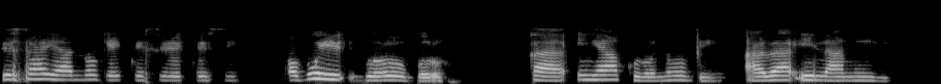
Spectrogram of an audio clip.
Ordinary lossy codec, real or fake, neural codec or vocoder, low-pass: MP3, 32 kbps; fake; codec, 24 kHz, 3 kbps, HILCodec; 5.4 kHz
